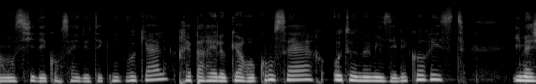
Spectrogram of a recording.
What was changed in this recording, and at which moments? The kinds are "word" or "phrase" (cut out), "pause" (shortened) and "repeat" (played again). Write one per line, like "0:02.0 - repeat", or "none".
0:01.7 - pause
